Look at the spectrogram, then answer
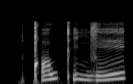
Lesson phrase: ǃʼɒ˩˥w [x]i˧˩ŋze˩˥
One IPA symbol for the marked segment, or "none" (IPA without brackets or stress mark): kʼ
